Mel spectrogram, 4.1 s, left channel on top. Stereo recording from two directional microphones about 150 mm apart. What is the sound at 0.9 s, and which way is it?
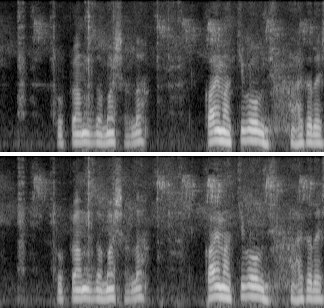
Speech, 25° left (ahead or behind).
